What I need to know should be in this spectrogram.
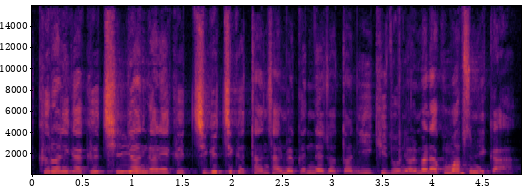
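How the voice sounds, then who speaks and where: A man's voice: very high-pitched, fast talker. A middle-aged male pastor preaching a sermon, telling a Bible story vividly and acting out its quotes. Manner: animated storytelling with acted quotes.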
